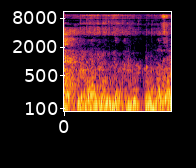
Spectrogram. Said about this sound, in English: Oh, here we are, red dragon roars. Let's get chased by a dragon!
